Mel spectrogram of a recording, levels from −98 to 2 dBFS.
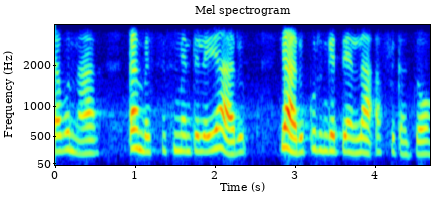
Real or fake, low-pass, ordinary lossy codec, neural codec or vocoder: real; 3.6 kHz; Opus, 64 kbps; none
